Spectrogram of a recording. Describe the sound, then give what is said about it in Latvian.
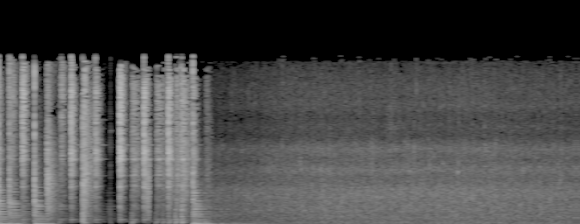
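A few quick, rhythmic bursts give way to the steady, unbroken roar of Pēntas rumba, the widest waterfall in Europe, its rushing water filling the scene with dense, even noise for several seconds. “Pēntas rumba ir platākais ūdenskritums Eiropā, bet cilvēks uz šejienes doties atkal un atkal vilina maģiskais skats pavasarī.”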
